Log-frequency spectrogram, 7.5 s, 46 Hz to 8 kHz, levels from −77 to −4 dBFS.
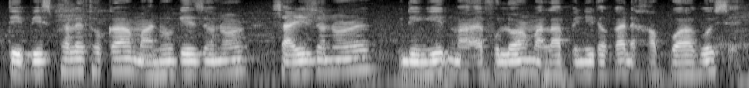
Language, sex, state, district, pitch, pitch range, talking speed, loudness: Assamese, male, Assam, Sonitpur, 115 Hz, 110-125 Hz, 120 wpm, -20 LUFS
